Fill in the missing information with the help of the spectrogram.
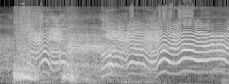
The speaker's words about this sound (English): Scream, you silly little man.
